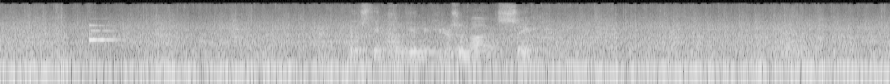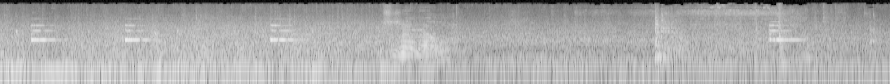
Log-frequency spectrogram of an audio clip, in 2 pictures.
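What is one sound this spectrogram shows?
An elevator chime dings softly several times.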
